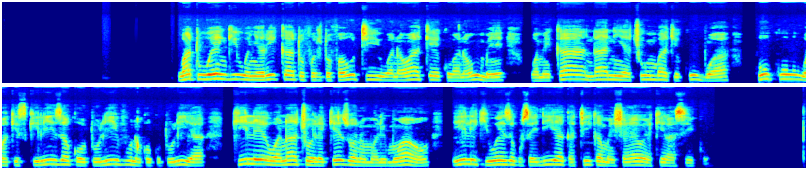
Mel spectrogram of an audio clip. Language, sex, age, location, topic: Swahili, male, 25-35, Dar es Salaam, education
